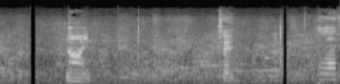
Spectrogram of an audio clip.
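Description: A teenage girl speaks quietly, close by.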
